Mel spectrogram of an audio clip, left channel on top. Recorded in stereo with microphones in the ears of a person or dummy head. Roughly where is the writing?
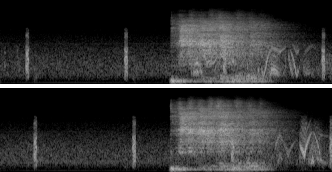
Right.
